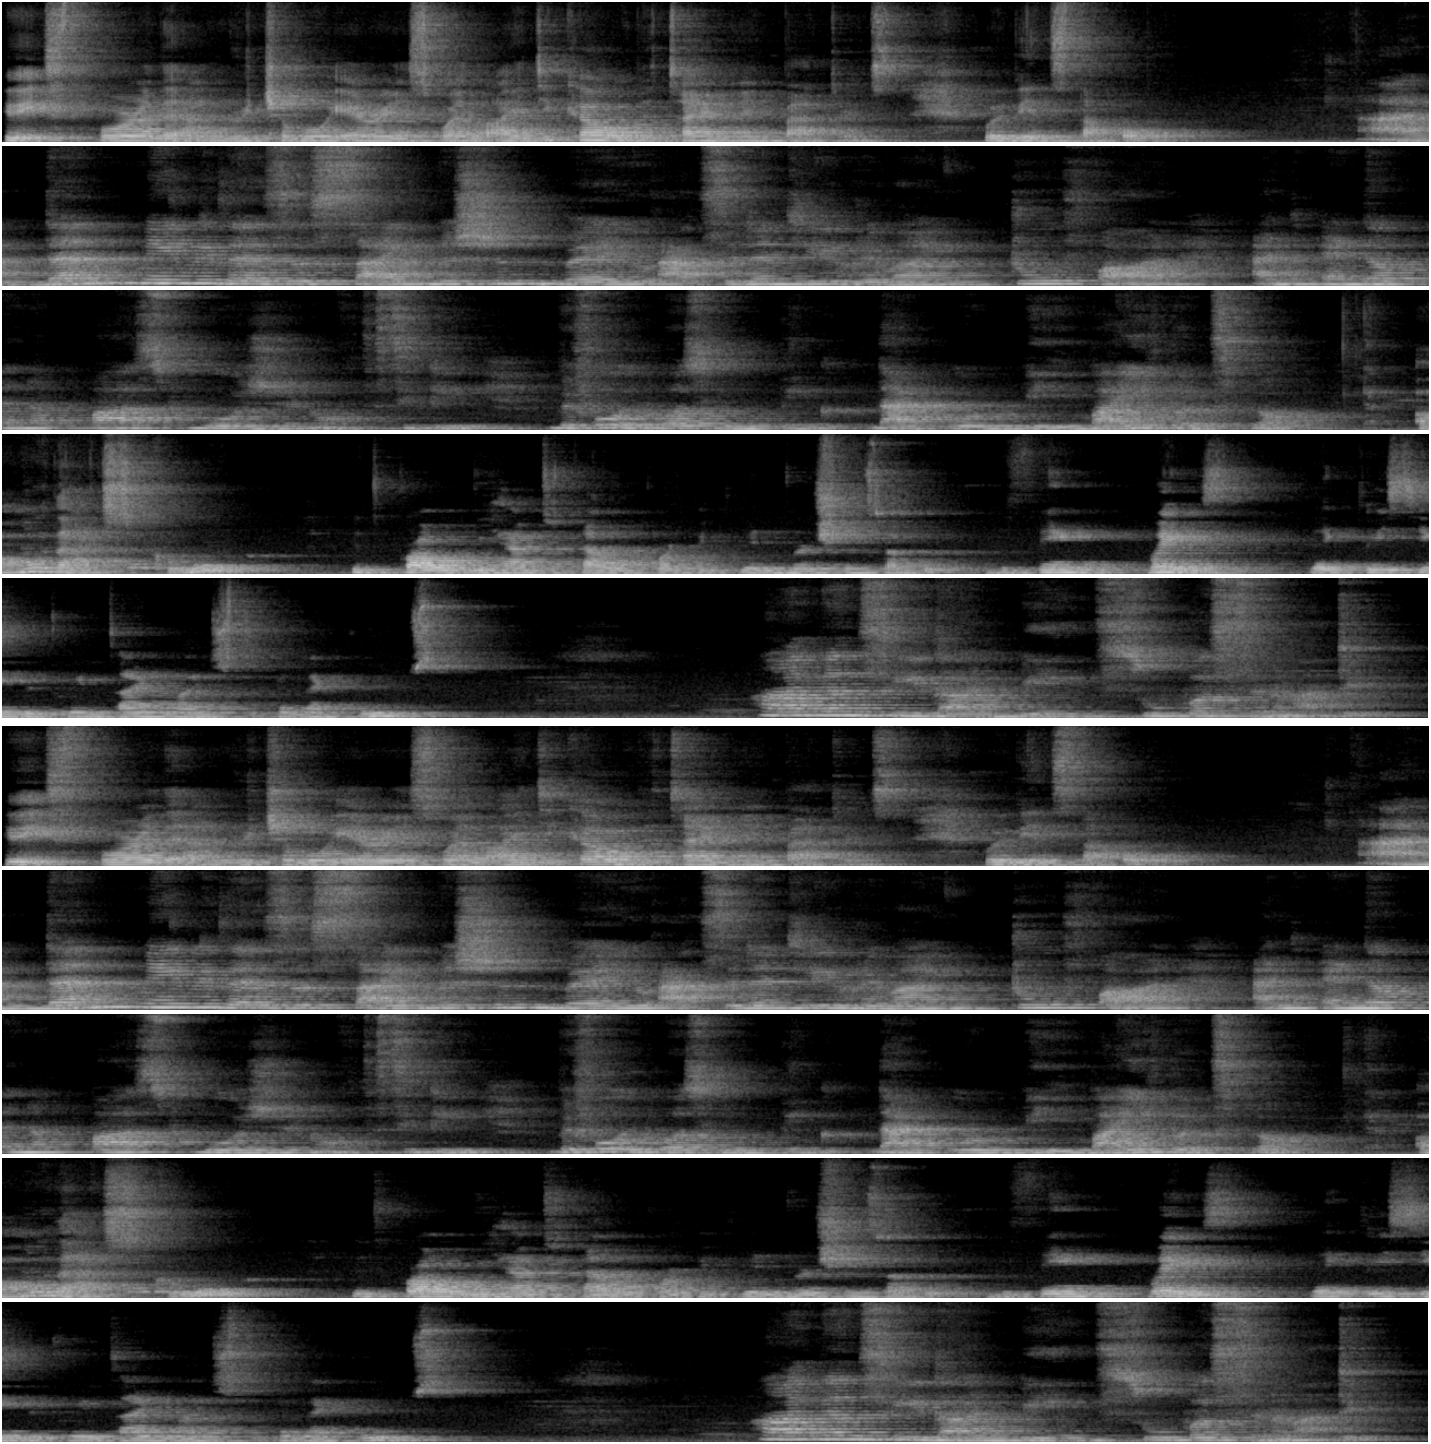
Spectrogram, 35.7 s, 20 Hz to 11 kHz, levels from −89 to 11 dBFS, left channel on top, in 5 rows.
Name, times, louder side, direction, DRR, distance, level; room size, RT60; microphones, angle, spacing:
voice 1, 0.0-5.8 21.3-22.6 23.2-24.8 25.1-26.9 27.1-27.5 27.9-30.7, left 2 dB, 75° left, 0 dB, 0.4 m, -23 dB
voice 2, 6.8-20.7 22.0-22.1 32.3-35.3, right 1 dB, 35° left, -15 dB, 0.9 m, -26 dB
2.5 x 2.1 x 2.4 m, 0.95 s
head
